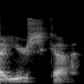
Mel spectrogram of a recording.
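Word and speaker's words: uisge: pronounce water in scottish gaelic and it's uh yusuka yusuka ah okay i got the last syllable a little bit goofy anyway let's see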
